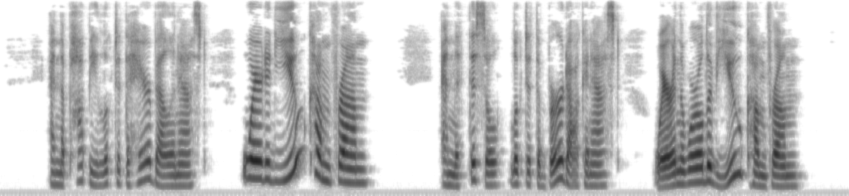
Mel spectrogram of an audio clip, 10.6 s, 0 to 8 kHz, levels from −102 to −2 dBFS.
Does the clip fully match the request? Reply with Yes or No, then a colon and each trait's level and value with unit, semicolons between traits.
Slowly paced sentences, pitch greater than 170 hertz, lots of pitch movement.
No: average, 175 wpm; high, 190 Hz; wide, 5.8 semitones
